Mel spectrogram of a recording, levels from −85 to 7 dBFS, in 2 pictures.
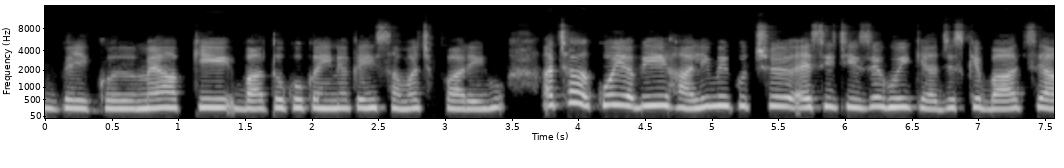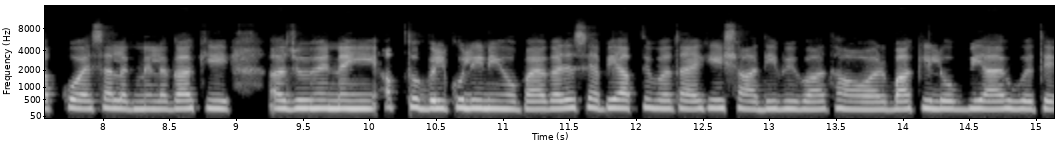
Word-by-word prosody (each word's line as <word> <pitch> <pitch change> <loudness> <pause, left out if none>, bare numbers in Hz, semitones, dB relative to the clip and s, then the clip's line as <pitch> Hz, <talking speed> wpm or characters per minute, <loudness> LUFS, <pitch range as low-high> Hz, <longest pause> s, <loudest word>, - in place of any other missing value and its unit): बिल्कुल, 235 -1 -2
मैं 235 +2 +3
आपकी 260 +1 +2
बातों 235 +2 +1
को 255 +2 0
कहीं 240 -2 +1
न 240 0 -1
कहीं 250 +1 +1
समझ 245 -2 -2 0.2
पा 230 -2 0
रही 220 0 -2
हूँ, 250 +4 -2 0.3
अच्छा 330 +3 +3
कोई 335 0 +3
अभी 310 +2 +3
हाल 255 -5 +1
ही 280 - +2
में 310 0 +3
कुछ 300 0 -2
ऐसी 285 -1 +1
चीज़ें 275 +1 0
हुई 270 0 +3
क्या, 245 -4 -2
जिसके 250 +4 -2
बाद 225 +1 +1
से 275 - -1
आपको 235 +1 +1
ऐसा 230 +2 -1
लगने 225 -1 -1
लगा 225 +1 +1
कि 235 -2 -1 0.3
अ, 235 - +2
जो 240 +1 +1
है 240 0 +3
नहीं, 230 0 +3
अब - - -3
तो 270 - +2
बिल्कुल 235 +1 +2
ही 240 0 +3
नहीं 230 0 +1
हो 220 - -2
पाएगा? 225 +1 +1
जैसे 250 +2 0
अभी 250 +1 -1
आपने 245 +2 -5
बताया 230 -1 -1
कि 245 0 0
शादी-विवाह 220 -1 -2
था 230 -2 -1
और 210 0 -1
बाकी 225 +2 +1
लोग 225 -1 -1
भी 235 +1 0
आए 220 0 +2
हुए 225 -1 -1
थे, 225 - 0
235 Hz, 220 wpm, -19 LUFS, 225-255 Hz, 0.3 s, मैं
